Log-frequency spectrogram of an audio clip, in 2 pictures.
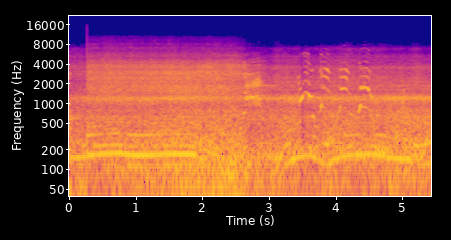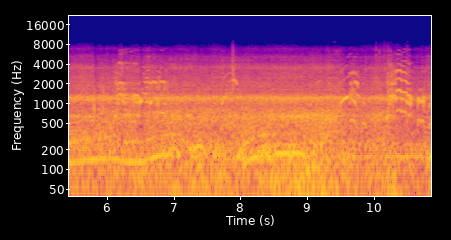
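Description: Jet ski engine running at speed, with a low drone that rises and falls in pitch as the throttle changes, over rushing spray and wind. The riders' voices call out now and then.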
